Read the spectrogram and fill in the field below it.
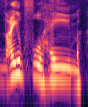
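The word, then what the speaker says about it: Niefelheim: I shame and then it's how it's pronounced night will Haim according to the old the the Scandinavian pronunciation so we're going with nine full Haim and we're gonna we're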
